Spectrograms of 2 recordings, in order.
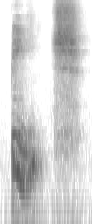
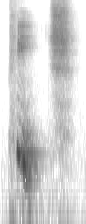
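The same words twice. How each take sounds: First: Beach said softly, lips just meeting on the B; a gentle B in beach. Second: Peach with a breathy, aspirated P; peach with a puffed P. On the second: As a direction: pop the P in peach with air. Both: Shown as a demonstration. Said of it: "So let's try".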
